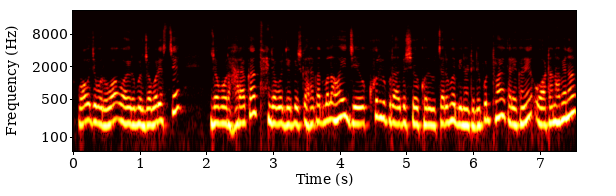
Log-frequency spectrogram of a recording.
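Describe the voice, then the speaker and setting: A woman's voice: fairly low pitch, warm tone. A woman teaching Quran recitation rules step by step, patiently repeating syllables and asking questions as she explains. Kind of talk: step-by-step tajweed lesson.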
